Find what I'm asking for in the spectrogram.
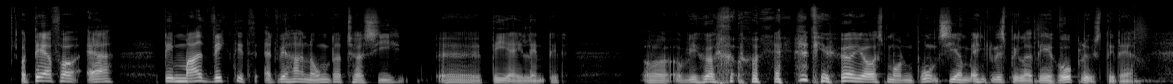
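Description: A man's medium-pitched voice at a fairly slow pace, with very wide pitch swings and big loudness swings, in a very clean recording with a silent background and a dry, close sound with no echo. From Denmark. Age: 60s. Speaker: journalist and author. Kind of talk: interview conversation. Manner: hesitant, frequent filler sounds.

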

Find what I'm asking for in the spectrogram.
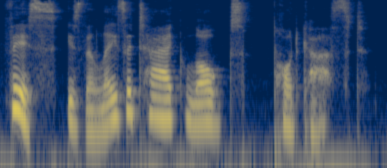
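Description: On a very clean recording with a silent background, the speaker's enthusiastic tone and very wide pitch swings come through in an Australian accent. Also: woman. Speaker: podcast host and business owner. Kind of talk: scripted podcast trailer.

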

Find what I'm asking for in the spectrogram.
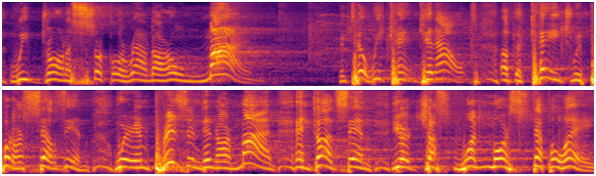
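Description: Amid noticeable background noise, a man speaks at a fairly slow pace. His pitch is extremely high and his tone animated. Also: lively intonation. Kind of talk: sermon, preacher in full flow, exhorting a congregation. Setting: church. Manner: animated, emphatic, call-and-response, urging the crowd; repetitive, rising in intensity toward an altar call.

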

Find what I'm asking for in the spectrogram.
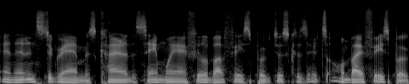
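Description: On a very clean recording with a silent background and a dry, close sound with no echo, a man talks very fast in an American accent with fairly even intonation. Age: 30s. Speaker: martial arts instructor. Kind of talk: casual chat.

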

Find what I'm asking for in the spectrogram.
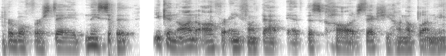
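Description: A man's voice is fairly low and somewhat breathy. The recording is very clean, with a silent background. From Yugoslavia, raised in London, Ontario. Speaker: herbalist and permaculture land center founder. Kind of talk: interview. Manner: halting, repeats words.

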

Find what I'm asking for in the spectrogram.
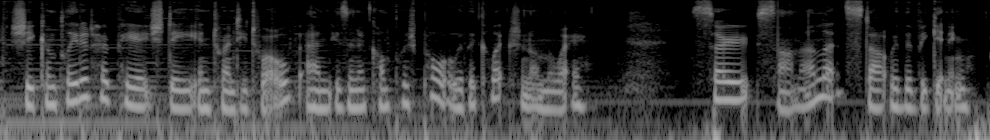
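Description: Music plays behind a woman speaking at medium pitch. Her pitch varies in an ordinary way. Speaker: podcast interviewer. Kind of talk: interview.

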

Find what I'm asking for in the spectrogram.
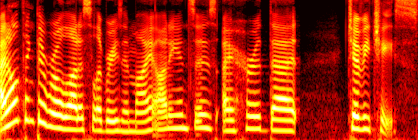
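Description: A woman talks with lively intonation in a plain, everyday voice. The recording is very clean, with a silent background. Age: 30s. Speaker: magician and circus performer. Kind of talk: casual interview.

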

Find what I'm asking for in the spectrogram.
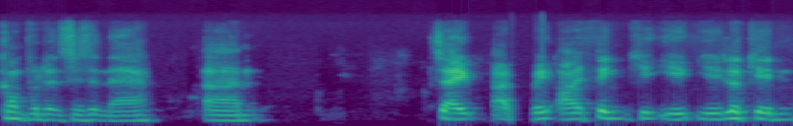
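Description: A man speaks at a fairly slow pace with long, frequent pauses and a fairly high pitch. His somewhat breathy voice has a dark, mellow tone and fairly even intonation. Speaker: football fan. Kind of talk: casual chat.

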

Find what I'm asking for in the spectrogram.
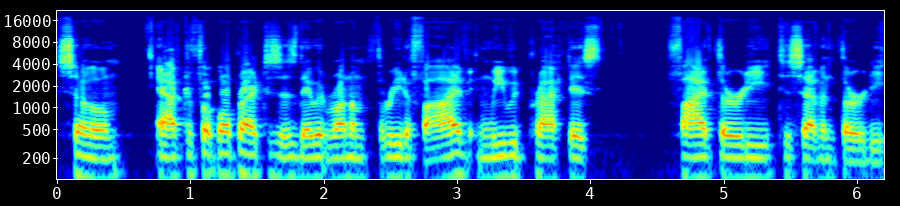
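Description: Monotone, flat intonation at a moderate pace, with a Chicago accent and a quiet background. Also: man, fairly low pitch for a man. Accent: US Midwestern (Chicago area). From Chicago suburbs, US Midwest. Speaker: high school baseball coach. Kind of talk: casual interview.

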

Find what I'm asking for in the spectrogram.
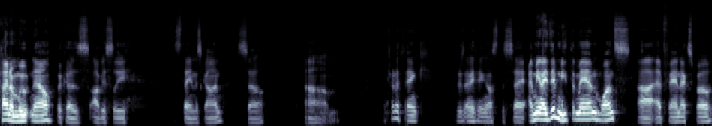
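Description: With a dry, close sound and no echo, a man talks at a fairly quick pace in an ordinary speaking voice, using lively intonation, a medium pitch and big swings in loudness. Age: 30s. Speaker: podcast host. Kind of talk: casual chat.

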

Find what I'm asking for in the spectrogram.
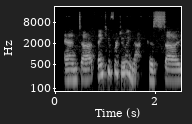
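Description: A woman speaks with a Canadian accent at medium pitch. Her pitch varies in an ordinary way. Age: 50s. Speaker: community service leader. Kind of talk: interview. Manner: hesitant fillers.

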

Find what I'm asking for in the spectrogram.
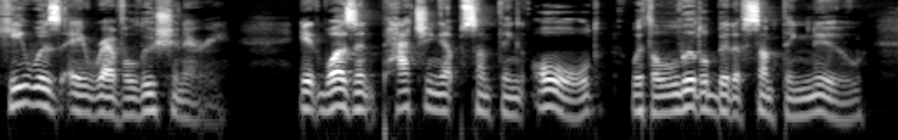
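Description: A man's medium-pitched voice with a Utah accent, ordinary pitch variation and a moderate pace, on a very clean recording with a silent background. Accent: Utah American English. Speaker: podcast host, scripture study. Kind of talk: casual scripture study discussion; reading scripture aloud.

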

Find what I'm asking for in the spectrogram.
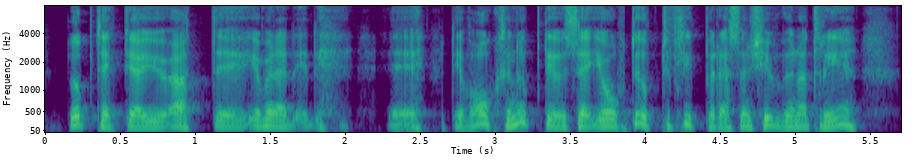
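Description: An ordinary speaking voice, this man's has a fairly high pitch and ordinary pitch variation, moving at a fairly quick pace with hardly any pauses in a dry, close sound with no echo. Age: 60s. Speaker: pinball historian and collector. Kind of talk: casual interview.

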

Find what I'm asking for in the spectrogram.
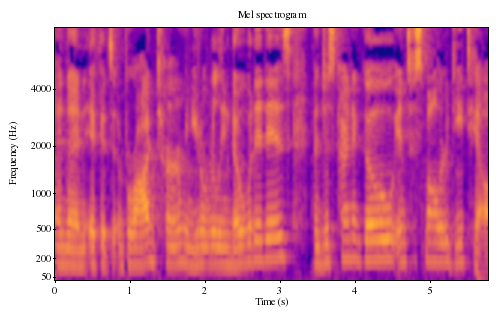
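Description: On a very clean recording with a silent background, a dark, mellow voice moves at a moderate pace with fairly even intonation. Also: woman, fairly low pitch for a woman. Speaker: podcast host and wellness coach. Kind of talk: casual solo monologue. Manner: rambling, informal.

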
